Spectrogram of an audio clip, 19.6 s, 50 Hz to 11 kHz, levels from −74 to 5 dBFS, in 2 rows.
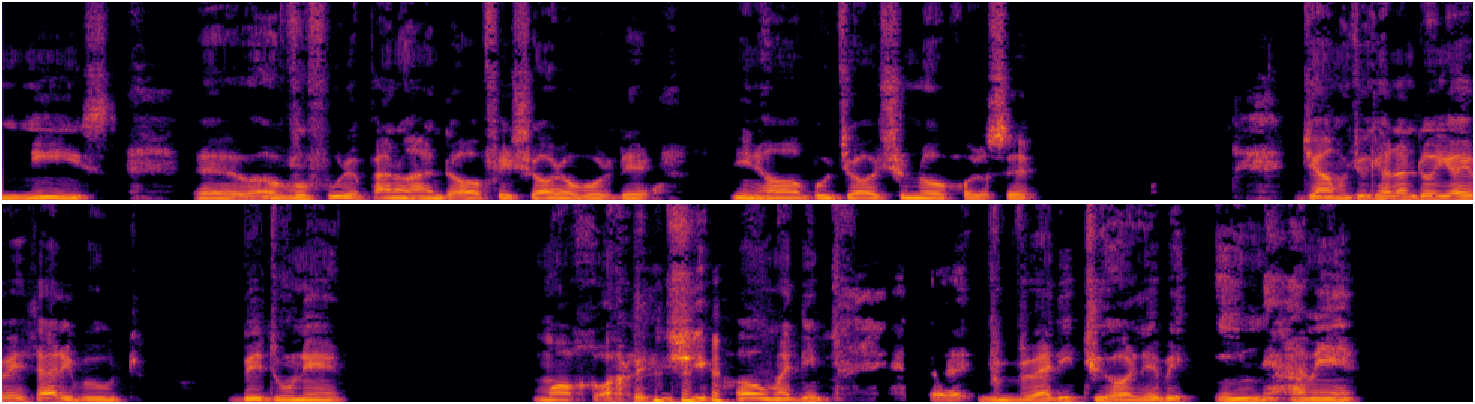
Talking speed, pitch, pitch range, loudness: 75 wpm, 110 Hz, 100-130 Hz, -20 LUFS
